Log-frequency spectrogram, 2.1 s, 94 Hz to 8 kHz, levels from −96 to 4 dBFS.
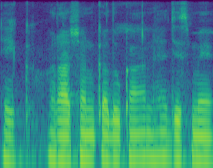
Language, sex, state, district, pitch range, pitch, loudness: Hindi, male, Chhattisgarh, Raipur, 110-115 Hz, 110 Hz, -20 LUFS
